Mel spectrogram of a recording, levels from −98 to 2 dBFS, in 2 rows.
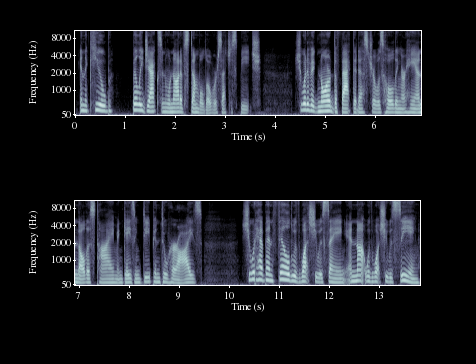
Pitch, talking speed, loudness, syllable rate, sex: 165 Hz, 220 wpm, -22 LUFS, 5.2 syllables/s, female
